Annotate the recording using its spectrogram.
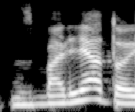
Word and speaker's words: sbagliato: Sbagliato is maybe difficult. The group GLI is pronounced gli. – Yeah, gli spaghetti. – Yeah, like gli spaghetti, yes.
